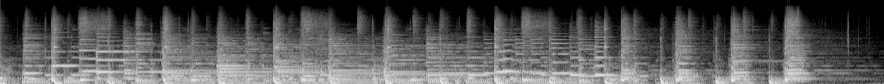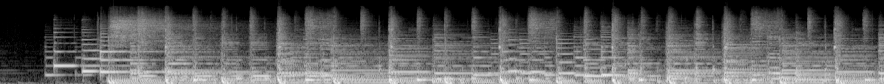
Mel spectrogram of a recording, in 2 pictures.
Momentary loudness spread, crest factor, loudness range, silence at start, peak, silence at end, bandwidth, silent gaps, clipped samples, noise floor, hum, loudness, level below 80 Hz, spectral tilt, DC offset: 4 LU; 10 dB; 2 LU; 0 s; 0 dBFS; 0 s; 15.5 kHz; none; 0.3%; -39 dBFS; none; -11 LUFS; -20 dBFS; -5.5 dB/octave; under 0.1%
